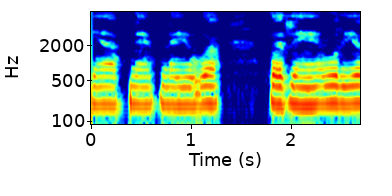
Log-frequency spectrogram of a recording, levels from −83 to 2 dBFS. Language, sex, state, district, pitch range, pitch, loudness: Hindi, female, Bihar, Supaul, 195-205 Hz, 200 Hz, -18 LUFS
